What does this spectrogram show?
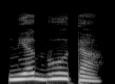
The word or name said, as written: ನ್ಯಗ್ಭೂತ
